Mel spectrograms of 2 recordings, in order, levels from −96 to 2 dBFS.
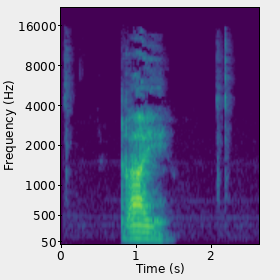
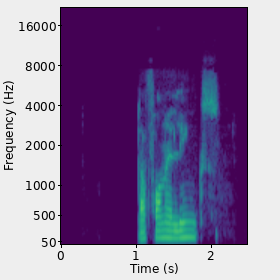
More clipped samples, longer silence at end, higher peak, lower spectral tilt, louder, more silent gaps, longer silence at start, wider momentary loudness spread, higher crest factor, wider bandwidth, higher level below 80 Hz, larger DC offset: neither; first, 1.3 s vs 0.4 s; first, -4 dBFS vs -14 dBFS; second, -5 dB/octave vs -6.5 dB/octave; first, -20 LUFS vs -32 LUFS; neither; second, 0.8 s vs 1.05 s; first, 26 LU vs 10 LU; about the same, 22 dB vs 20 dB; first, 16 kHz vs 7.8 kHz; about the same, -70 dBFS vs -72 dBFS; neither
